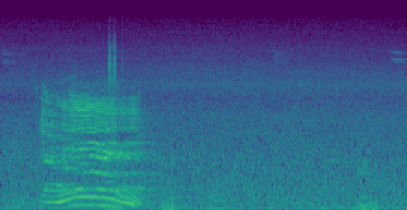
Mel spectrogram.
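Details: One deep, rough roar lasting just over a second from a wild red deer stag holding hinds in woodland in the rut, followed by quiet background.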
